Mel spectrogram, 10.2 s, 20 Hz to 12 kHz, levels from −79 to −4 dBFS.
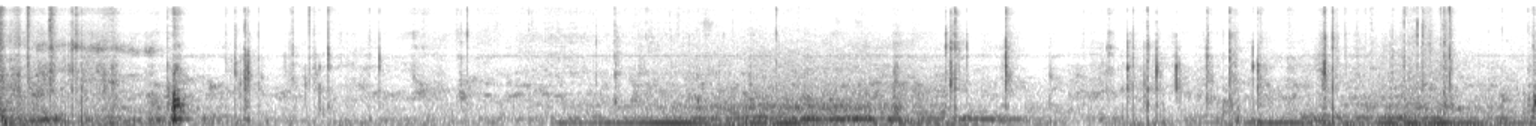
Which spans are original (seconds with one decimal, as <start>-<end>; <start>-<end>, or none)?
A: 3.2-5.8; 9.1-10.2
